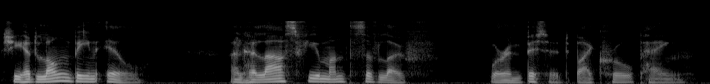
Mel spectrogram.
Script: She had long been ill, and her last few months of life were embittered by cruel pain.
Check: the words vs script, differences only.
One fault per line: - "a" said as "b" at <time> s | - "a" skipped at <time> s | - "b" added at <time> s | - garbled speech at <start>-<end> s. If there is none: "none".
- "life" said as "loaf" at 3.8 s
